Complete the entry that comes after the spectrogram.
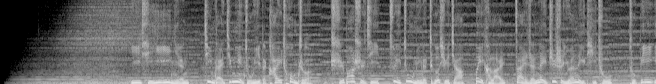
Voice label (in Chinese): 专题 大气沉稳厚重; 近代经验主义的开创者成品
